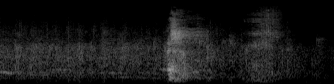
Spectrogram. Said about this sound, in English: Everybody in the house, would you mind clapping to Him?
